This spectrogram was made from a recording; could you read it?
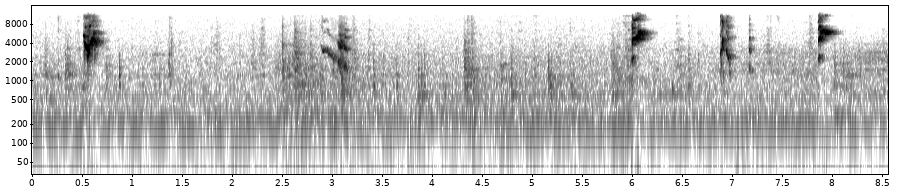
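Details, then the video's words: Rosy-faced lovebird calling with short, sharp, high chirps, a cluster of three near the end about a second apart, over a steady low hum. "Lovebird Chirping Sounds"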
